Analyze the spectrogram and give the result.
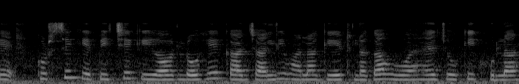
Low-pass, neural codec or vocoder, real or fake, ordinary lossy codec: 7.2 kHz; none; real; none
